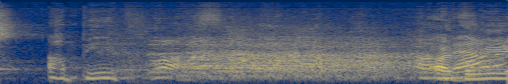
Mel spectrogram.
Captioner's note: laughter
